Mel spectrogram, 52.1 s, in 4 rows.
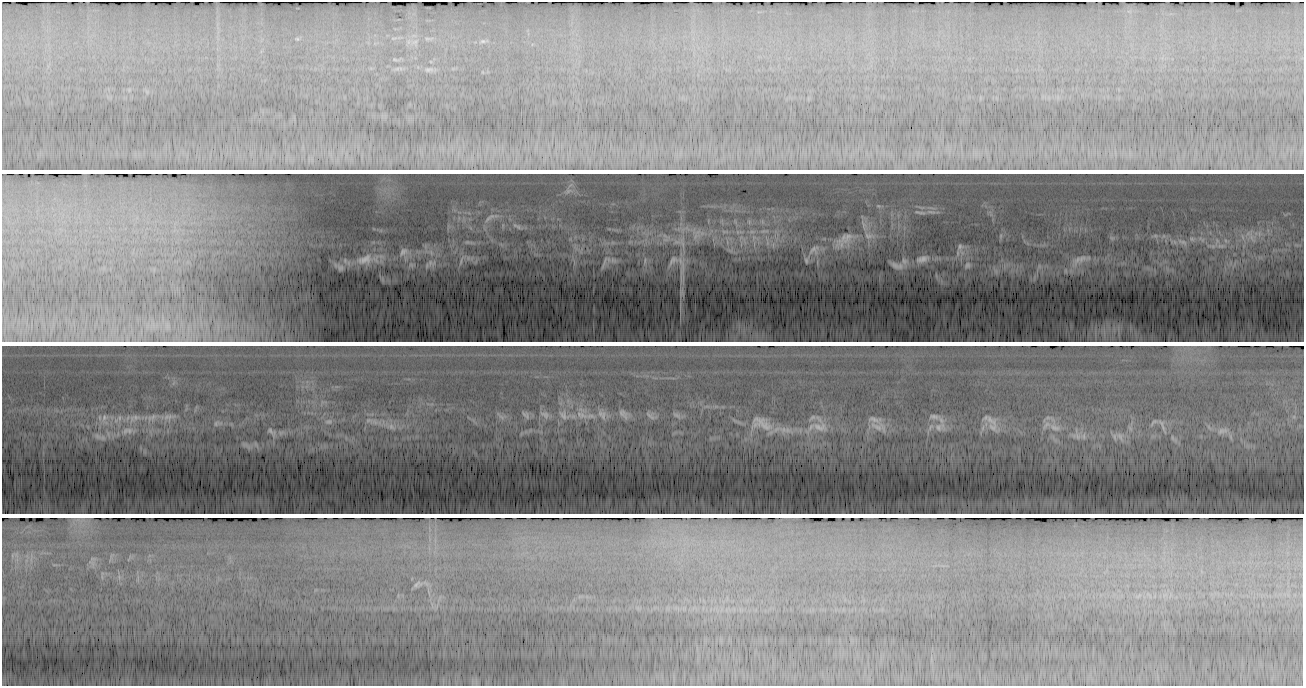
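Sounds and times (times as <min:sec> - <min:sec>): train rumble: 0:00.0 - 0:16.2, 0:35.9 - 0:52.0
songbirds singing: 0:16.2 - 0:43.7, 0:44.7 - 0:45.3.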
